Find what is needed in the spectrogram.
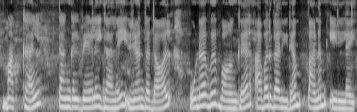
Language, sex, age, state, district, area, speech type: Tamil, female, 18-30, Tamil Nadu, Chengalpattu, urban, read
